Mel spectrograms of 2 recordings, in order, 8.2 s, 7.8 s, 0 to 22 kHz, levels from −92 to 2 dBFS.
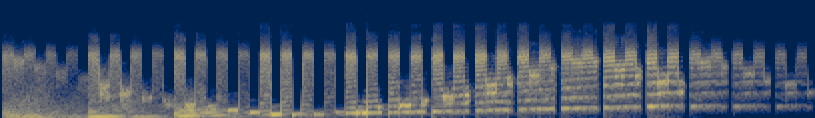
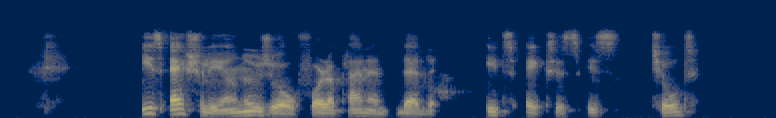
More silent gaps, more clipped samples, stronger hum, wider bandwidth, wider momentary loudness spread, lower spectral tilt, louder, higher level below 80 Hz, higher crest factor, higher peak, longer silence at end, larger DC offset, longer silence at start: second, none vs 0.78-1.40 s, 4.77-4.84 s, 6.31-6.35 s, 6.44-6.48 s; neither; neither; first, 9 kHz vs 8 kHz; second, 14 LU vs 18 LU; first, -6 dB/octave vs -4 dB/octave; first, -24 LUFS vs -32 LUFS; first, -36 dBFS vs -76 dBFS; second, 16 dB vs 24 dB; about the same, -10 dBFS vs -10 dBFS; second, 0 s vs 0.8 s; neither; second, 0.05 s vs 0.45 s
